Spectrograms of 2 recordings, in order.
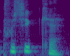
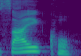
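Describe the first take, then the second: First: The word begins with a 'pu' sound. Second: The word begins with a 'sai' sound. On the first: This is the Latin pronunciation. "라틴어로 하면은 푸시케 이렇게 발음할 수가 있겠죠" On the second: This is the English pronunciation. "영어로 말하면 사이코"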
